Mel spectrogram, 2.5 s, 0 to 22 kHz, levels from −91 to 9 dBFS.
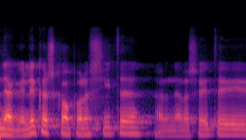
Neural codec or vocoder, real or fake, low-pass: codec, 24 kHz, 1.2 kbps, DualCodec; fake; 10.8 kHz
